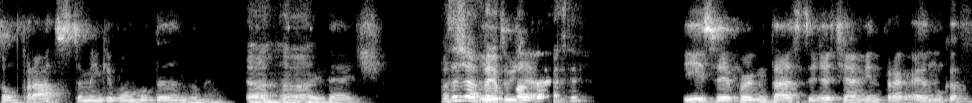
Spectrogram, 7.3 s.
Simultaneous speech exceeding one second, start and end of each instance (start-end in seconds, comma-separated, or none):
none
